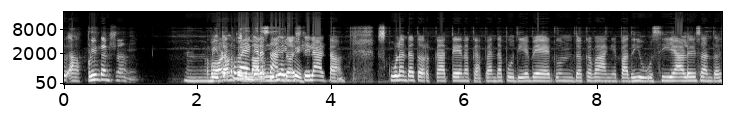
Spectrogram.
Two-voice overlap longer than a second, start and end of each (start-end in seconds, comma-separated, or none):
2.1-3.6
